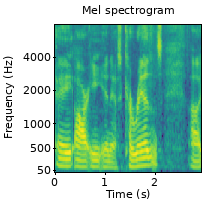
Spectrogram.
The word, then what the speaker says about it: Karen: Kens k a NS Karens uh you would pronounce that probably with a different accent when you saw it in print the kin now the kin are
